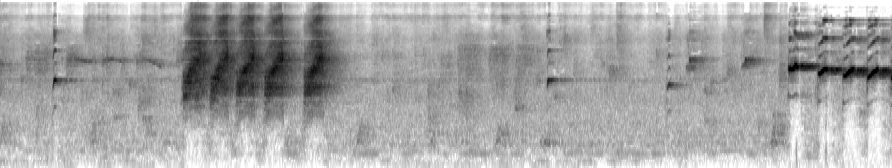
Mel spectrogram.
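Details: Pied triller song played as tutoring material for pet birds. Scattered thin whistles lead into a burst of coarse, rapid trilled notes. Quieter whistles follow, then a bright, fast series of high upslurred notes.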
